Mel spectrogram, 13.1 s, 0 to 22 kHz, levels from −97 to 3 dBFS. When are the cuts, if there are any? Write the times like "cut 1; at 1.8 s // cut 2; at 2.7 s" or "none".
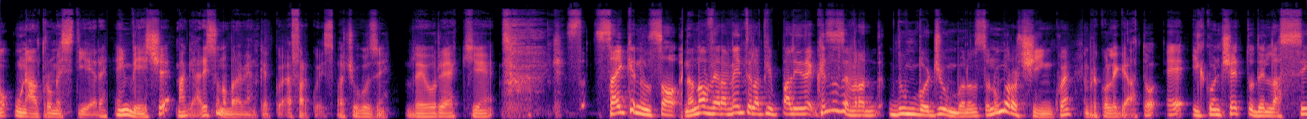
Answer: cut 1; at 3.3 s // cut 2; at 9.8 s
